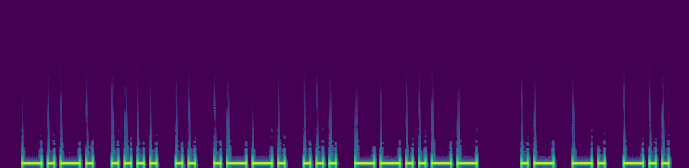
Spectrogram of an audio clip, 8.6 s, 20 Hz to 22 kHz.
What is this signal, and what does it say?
Morse code, heard as a keyed tone, about 15 wpm, 700 Hz. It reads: CHIPS, AND
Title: Easy Phrases 15wpm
